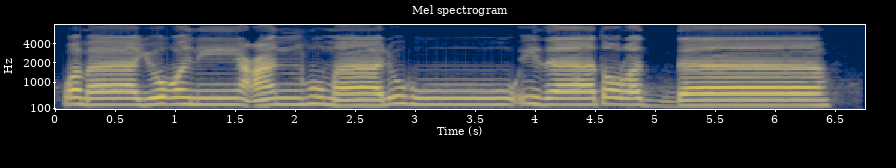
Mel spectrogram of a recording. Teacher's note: دال کو مضبوط قوت کے ساتھ اس لیے ادا کیا کیونکہ اس کے اوپر شد ہے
